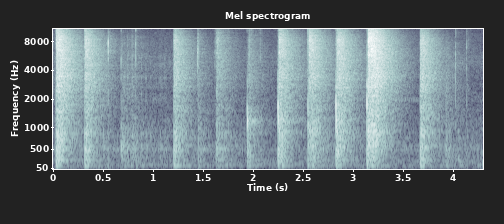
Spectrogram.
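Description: Wooden pestle pounding a thick batter of glutinous rice flour, green tea and mashed tofu in a ceramic bowl: about ten sharp strikes, two or three a second and unevenly spaced, crushing the lumps of tofu that remain.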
